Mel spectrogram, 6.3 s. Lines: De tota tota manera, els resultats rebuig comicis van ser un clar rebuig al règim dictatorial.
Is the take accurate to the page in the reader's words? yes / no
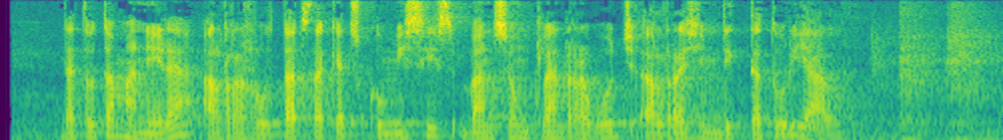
no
